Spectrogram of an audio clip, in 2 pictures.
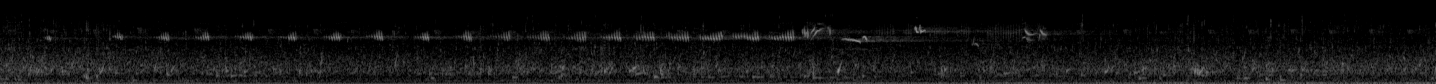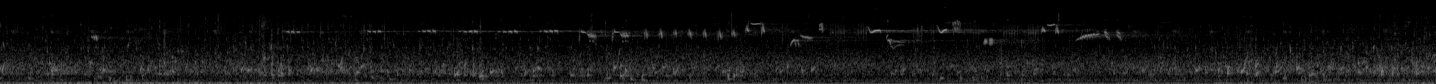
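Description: A bird calling in two runs of short, high, repeated notes. The first run lasts several seconds and quickens near its end; the second comes about halfway through and ends in a faster trill and a few scattered notes. A steady low hiss lies underneath.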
